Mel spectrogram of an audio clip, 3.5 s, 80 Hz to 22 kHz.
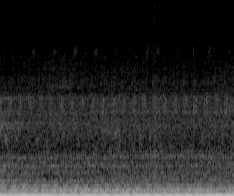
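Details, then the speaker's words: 1969 Dodge Dart GT V8 revived after nearly 12 years sitting, with a new carburetor, idling in neutral on a 105°F day. Deep, even, smooth exhaust rumble with no knocks, misses or surging, the manifold isn't smoking, and it is charging: normal idle. "That exhaust note sounds pretty good. So far, the manifold's not smoking, so that's good."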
